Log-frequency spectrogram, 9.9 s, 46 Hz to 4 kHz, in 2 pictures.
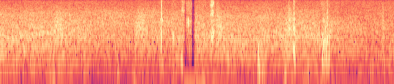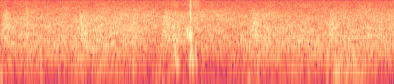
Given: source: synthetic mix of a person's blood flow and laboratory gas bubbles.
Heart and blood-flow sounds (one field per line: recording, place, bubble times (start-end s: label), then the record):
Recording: Doppler ultrasound of blood flow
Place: subclavian vein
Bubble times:
1.97-2.07 s: bubbles
2.13-2.21 s: bubbles
2.25-2.40 s: bubbles
2.59-2.74 s: bubbles
3.63-3.73 s: bubbles
3.99-4.16 s: bubbles
7.04-7.19 s: bubbles
7.23-7.42 s: bubbles
From the record:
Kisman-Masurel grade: 223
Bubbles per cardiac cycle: several, 3 to 8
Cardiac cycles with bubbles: 10 to 50%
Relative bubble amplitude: loud (0.450 to 0.775)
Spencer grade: 2 (many but less than half of the cardiac periods contain bubble signals, singularly or in groups)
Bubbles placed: anywhere in the cardiac cycle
